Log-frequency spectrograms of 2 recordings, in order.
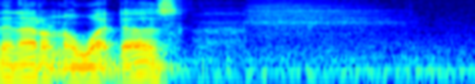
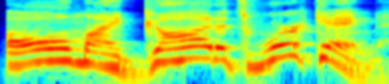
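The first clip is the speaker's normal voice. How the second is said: high, loud, amazed outburst; excited yelling; 10 semitones higher, 7 dB louder, much slower than usual. Real, not acted. Streamer amazed that the chat trick works, yelling excitedly. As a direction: yell it out, dumbstruck with excitement. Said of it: "Sorry if I'm yelling".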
